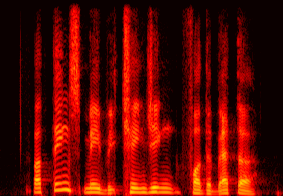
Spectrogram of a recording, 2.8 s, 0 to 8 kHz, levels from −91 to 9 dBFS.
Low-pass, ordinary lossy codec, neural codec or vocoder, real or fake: none; none; codec, 16 kHz, 0.8 kbps, ZipCodec; fake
